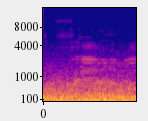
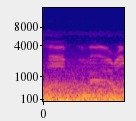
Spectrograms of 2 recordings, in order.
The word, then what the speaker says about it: Mhairi: My whole family have normal Scottish names, but mine is Vary, spelled correctly Mhairi, but pronounced Vary. One day I recorded how many variations I got and it was 26. I thought it was Mary, I must admit.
